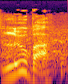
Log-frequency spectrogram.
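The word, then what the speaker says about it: Loebe: This is Janis Luba. He's from Germany, so it's spelled L-O-E-B-E, but pronounced Luba.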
